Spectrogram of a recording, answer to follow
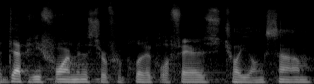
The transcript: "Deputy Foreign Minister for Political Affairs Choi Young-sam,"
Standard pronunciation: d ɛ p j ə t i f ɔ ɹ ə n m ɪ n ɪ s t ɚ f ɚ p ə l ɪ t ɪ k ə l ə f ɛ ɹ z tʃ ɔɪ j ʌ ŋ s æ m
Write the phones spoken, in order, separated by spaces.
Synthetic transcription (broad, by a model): d ɛ p j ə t i f ɔ ɹ ə n m ɪ n ɪ s t ɚ f ɚ p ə l ɪ t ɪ k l ə f ɛ ɹ z tʃ ɔɪ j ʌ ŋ s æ m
